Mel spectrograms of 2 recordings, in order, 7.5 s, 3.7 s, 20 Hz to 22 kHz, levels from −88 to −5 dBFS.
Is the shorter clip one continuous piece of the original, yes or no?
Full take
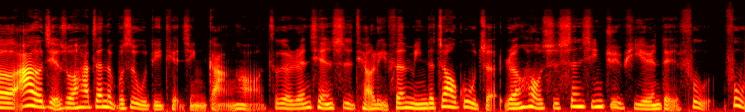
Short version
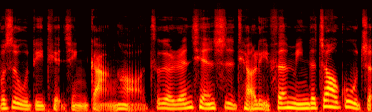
yes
